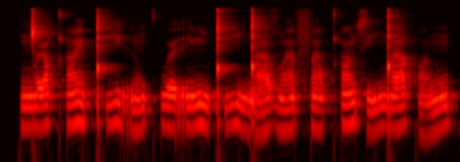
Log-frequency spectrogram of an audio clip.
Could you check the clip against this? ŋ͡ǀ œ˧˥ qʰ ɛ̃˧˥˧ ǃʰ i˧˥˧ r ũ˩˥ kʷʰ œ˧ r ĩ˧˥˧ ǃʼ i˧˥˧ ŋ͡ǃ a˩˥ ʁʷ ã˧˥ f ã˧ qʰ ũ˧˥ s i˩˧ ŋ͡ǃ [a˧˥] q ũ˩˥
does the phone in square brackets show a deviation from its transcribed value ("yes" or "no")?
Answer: no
